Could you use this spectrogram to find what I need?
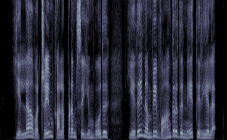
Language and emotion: Tamil, sad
